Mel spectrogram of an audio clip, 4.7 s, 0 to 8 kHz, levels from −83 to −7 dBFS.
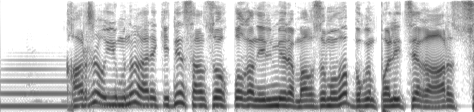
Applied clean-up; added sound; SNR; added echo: neural mask model RNNoise.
